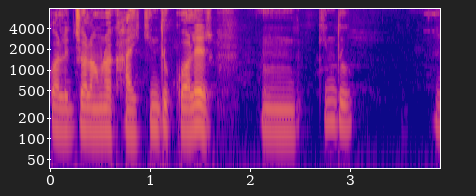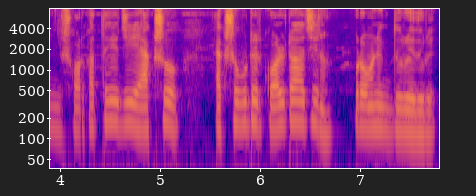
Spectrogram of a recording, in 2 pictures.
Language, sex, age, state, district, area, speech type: Bengali, male, 18-30, West Bengal, South 24 Parganas, rural, spontaneous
